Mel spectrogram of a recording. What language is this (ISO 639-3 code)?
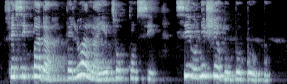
yor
